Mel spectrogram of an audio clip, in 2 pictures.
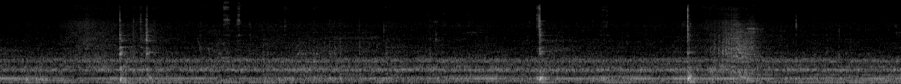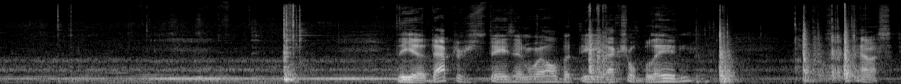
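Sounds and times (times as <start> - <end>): steady background hum: 0.0 - 18.0
plastic parts rustling: 17.0 - 17.6.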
